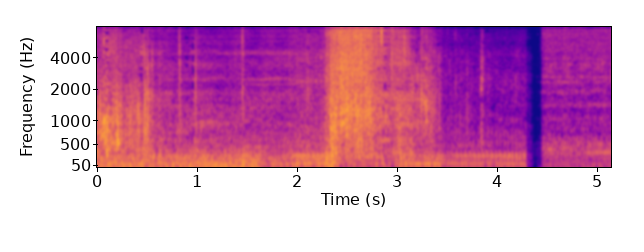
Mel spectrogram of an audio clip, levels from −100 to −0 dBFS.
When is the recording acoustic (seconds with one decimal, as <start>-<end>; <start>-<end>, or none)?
0.0-0.5; 2.0-2.8; 3.3-5.1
